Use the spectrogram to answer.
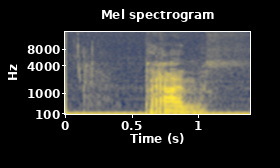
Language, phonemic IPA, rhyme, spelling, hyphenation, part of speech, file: Dutch, /prœy̯m/, -œy̯m, pruim, pruim, noun, Nl-pruim.ogg
- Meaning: 1. a plum tree, one of certain trees of the genus Prunus, especially Prunus domestica 2. a plum (fruit from a plum tree) 3. a quid (piece of chewing tobacco) 4. vulva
